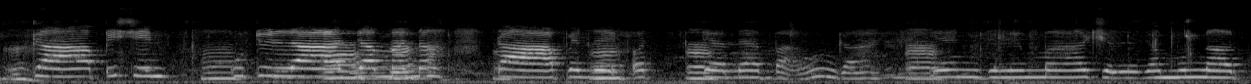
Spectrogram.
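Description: A young child singing in a high voice in short sung phrases, ending in long held notes near the end.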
